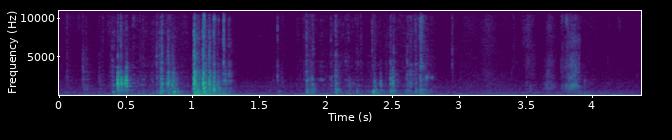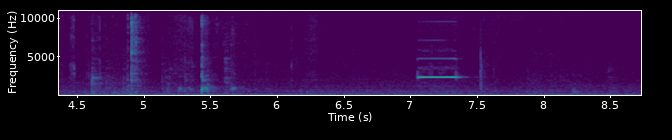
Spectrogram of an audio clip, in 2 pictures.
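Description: Small tools and parts clicking and clattering on a repair bench as they are moved about in a search for solder wick, loudest in the first second and a half. About seven seconds in there is one short, steady electronic beep.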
